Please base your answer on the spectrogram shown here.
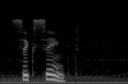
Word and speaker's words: succinct: Sock with 2 C's. We've had our first unexpected reunion on your street. Many of our best laid plans were imagined here. Wait 1 second. Succinct. Succinct? That's how you say it?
